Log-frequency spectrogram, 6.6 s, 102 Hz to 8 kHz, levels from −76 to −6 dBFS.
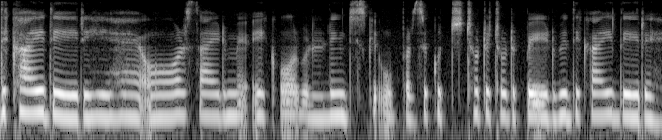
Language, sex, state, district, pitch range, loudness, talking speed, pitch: Hindi, female, Andhra Pradesh, Anantapur, 205-220 Hz, -19 LUFS, 180 wpm, 215 Hz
